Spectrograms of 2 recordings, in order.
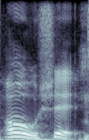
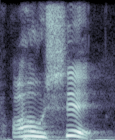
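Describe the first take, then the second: First: Quick mildly raised oh shit; startled oh shit. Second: "Oh shit" jumped very high in pitch; a sudden yelp of alarm. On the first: Sitting on the van door as mom brakes, startled. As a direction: caught off guard as the van jerks. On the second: Swinging out with the van door, alarmed high yelp. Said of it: "And I'm like". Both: Retold or imitated.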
